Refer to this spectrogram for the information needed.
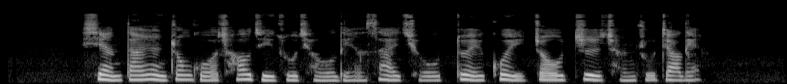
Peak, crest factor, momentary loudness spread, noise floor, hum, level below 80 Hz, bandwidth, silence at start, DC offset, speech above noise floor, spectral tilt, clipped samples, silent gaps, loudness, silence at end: -4 dBFS; 18 dB; 8 LU; -61 dBFS; none; -72 dBFS; 11.5 kHz; 0.85 s; under 0.1%; 39 dB; -5 dB/octave; under 0.1%; none; -22 LUFS; 0.9 s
